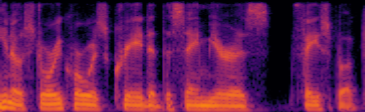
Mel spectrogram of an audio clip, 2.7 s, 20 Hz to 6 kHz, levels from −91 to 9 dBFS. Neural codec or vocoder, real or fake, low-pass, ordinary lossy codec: none; real; 5.4 kHz; Opus, 24 kbps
